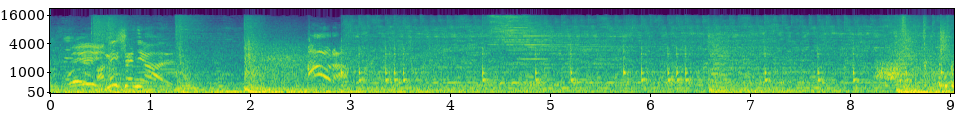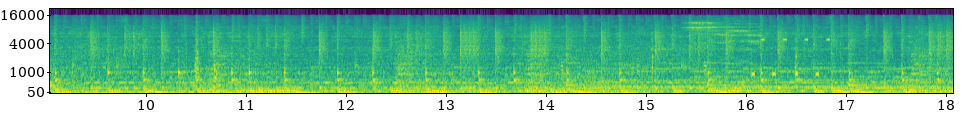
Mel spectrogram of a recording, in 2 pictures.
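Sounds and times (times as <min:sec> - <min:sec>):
background music with sustained tones: 0:00.0 - 0:18.0.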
